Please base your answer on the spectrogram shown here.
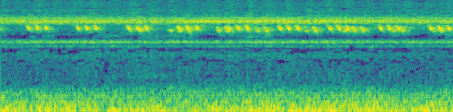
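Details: House cricket chirping: quiet, high, pulsed chirps in short bursts, repeated several times a second, with a steady thin high whine underneath and a low background rumble.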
